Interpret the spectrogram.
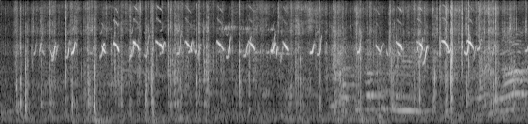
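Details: Desi chicks peeping with a colored hen: high, short downslurred chirps over a noisy background with thumps and clicks, plus some lower drawn notes near the end.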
